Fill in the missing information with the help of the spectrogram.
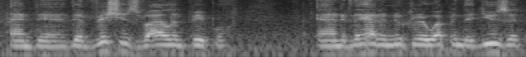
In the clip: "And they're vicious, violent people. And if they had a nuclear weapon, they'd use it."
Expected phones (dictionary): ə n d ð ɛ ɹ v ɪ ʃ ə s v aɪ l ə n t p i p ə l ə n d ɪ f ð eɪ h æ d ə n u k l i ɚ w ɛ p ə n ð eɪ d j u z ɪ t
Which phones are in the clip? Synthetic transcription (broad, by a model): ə n ð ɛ ɹ v ɪ ʃ ə s v aɪ l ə n p i p l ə n ɪ f ð eɪ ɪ d ə n u k l i ɚ w ɛ p ə n ð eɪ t j u z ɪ t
